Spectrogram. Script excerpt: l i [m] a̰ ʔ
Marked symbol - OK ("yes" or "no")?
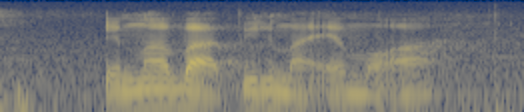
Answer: yes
